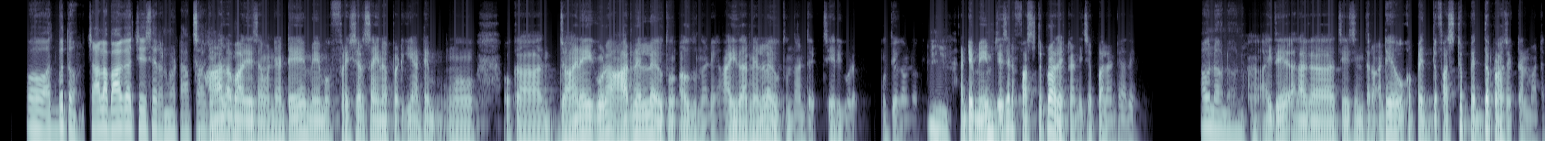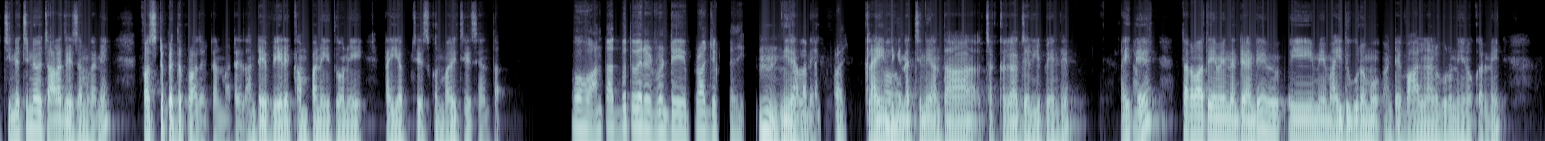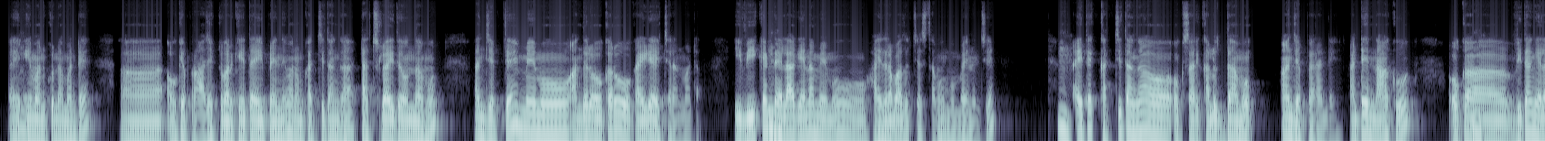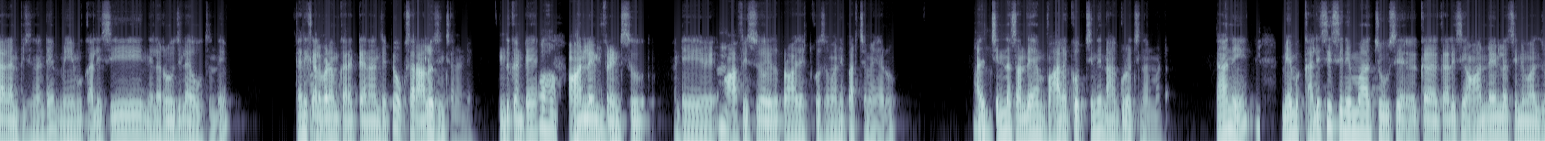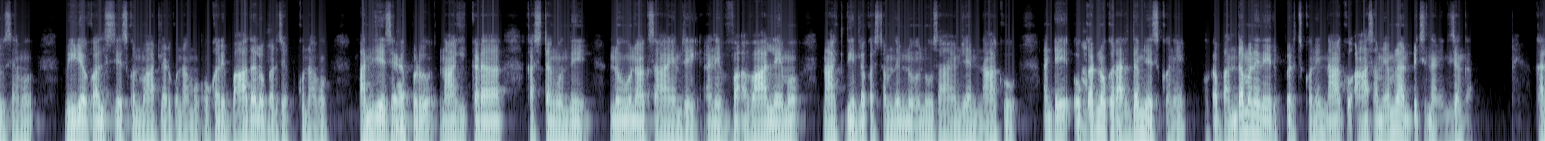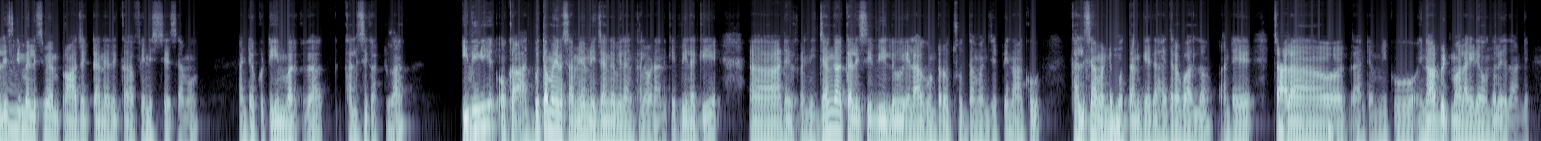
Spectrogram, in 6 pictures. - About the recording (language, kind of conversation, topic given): Telugu, podcast, నీవు ఆన్‌లైన్‌లో పరిచయం చేసుకున్న మిత్రులను ప్రత్యక్షంగా కలవాలని అనిపించే క్షణం ఎప్పుడు వస్తుంది?
- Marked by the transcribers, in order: in English: "ప్రాజెక్ట్‌ని"; tapping; in English: "ఫస్ట్"; in English: "ఫస్ట్"; in English: "ఫస్ట్"; in English: "కంపెనీతోని టైఅప్"; other background noise; lip smack; in English: "ప్రాజెక్ట్"; in English: "క్లయింట్‌కి"; in English: "ప్రాజెక్ట్"; in English: "టచ్‌లో"; in English: "వీకెండ్"; in English: "ఆన్‌లైన్ ఫ్రెండ్స్"; in English: "ఆఫీస్‌లో"; in English: "ప్రాజెక్ట్"; lip smack; in English: "ఆన్‌లైన్‌లో"; in English: "వీడియో కాల్స్"; in English: "ఫినిష్"; door; in English: "టీమ్ వర్క్‌గా"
